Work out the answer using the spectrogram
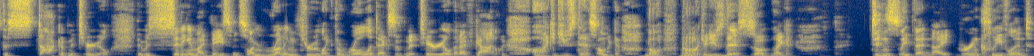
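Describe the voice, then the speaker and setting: A man in his thirties tells a story in casual podcast talk. His voice is bright and forward. He throws himself into the tale, jumping up high to act out the people he quotes. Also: fairly quick, husky. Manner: animated storyteller who acts out quoted people. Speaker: guest luthier.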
